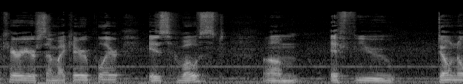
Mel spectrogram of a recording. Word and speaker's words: XBOCT: their typical hard carrier semi- carry player is host um if you don't know what I'm saying it's xboct it looks like Xbox but uh it's pronounced it host um but he's not there he's their typical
